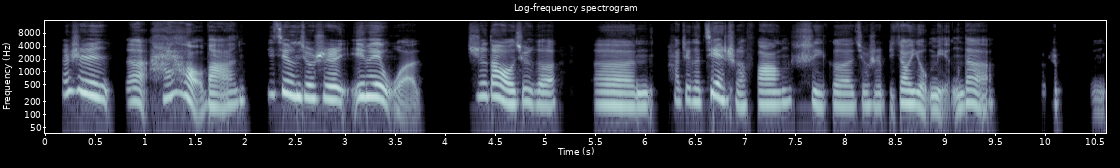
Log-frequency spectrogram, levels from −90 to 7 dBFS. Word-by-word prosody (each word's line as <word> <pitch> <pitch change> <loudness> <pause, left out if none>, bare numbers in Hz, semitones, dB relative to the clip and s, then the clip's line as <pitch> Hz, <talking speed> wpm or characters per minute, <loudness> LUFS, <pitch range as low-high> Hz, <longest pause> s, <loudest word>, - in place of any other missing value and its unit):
但 320 +3 -2
是 310 -8 +4
呃 200 +1 -1
还 255 +2 -3
好 300 -3 +2
吧， 165 +1 0 0.3
毕 305 - -12
竟 300 -4 +5
就 250 -2 +2
是 235 -4 +5
因 265 +8 0
为 265 -2 +7
我 - - -3 0.5
知 275 0 -4
道， 250 -9 +5
这 190 0 -1
个 165 0 -2 0.3
嗯 165 -1 -1
它 200 - -12
这 215 - -7
个 200 - -2
建 265 - +3
设 170 -7 -3
方， 175 +2 -1
是 190 -2 -7
一 165 - -2
个 160 -1 -5
就 165 0 -8
是 160 -1 -7
比 165 - -18
较 185 -1 0
有 170 -4 0
名 140 +2 -5
的， 185 +1 -3 1.1
就 - - -18
190 Hz, 200 characters per minute, -20 LUFS, 165-255 Hz, 1.1 s, 为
